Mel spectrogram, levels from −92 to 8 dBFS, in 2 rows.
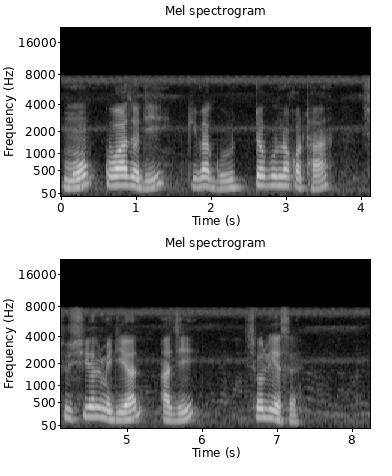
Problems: constant background noise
